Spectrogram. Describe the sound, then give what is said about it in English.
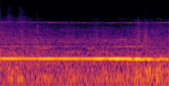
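A train in Egypt, with passengers waiting for a ride to Cairo: a steady low rumble and a constant high whine run evenly throughout, with no voices. “waiting for the train to take us to the capital city, Cairo.”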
